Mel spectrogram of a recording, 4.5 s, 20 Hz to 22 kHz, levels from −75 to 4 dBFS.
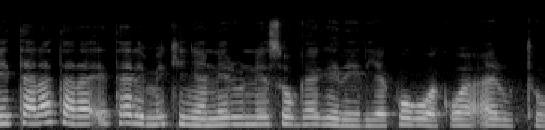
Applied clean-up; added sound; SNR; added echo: none; none; none; none.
